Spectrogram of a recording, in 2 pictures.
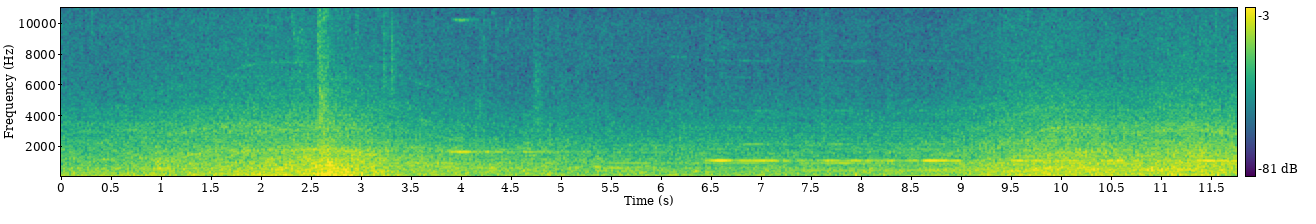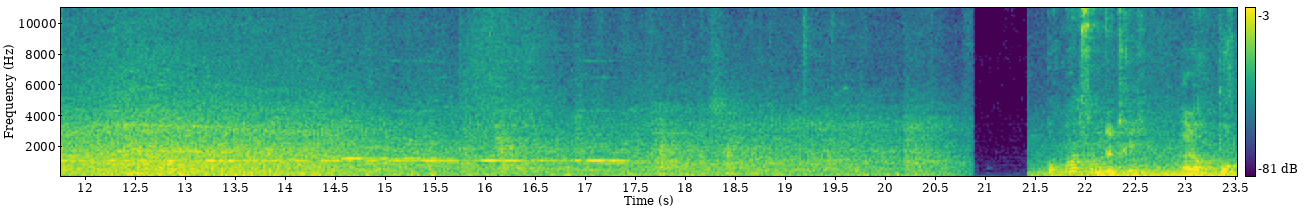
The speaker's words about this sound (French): Direction le centre des tri à la Riche. À l'arrivée, le camion de collecte passe sur la balance. 9840 kg pour celui-ci, presque 10 tonnes.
